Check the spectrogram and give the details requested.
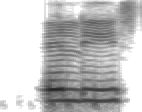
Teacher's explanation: Feliz lleva la mayor fuerza de voz en la sílaba lis. Esta aguda está terminando en Z.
